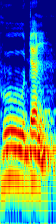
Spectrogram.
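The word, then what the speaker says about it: هدى: Hudan dibacael jelas nah Kalau digabungkan dengan Au ini digabungkan dengan Hamzah kalau tidak digabungkan maka yang dibaca jelas barusan akan berubah cara bacanya nah cara bacanya sekarang adalah dibaca panjang dua harakat dibaca panjang dua harakat contohnya waqolu kunu Huda jadi dibaca panjang dua harakat Huda yang awalnya Hudan kemudian dibaca Huda dananya itu dua harakat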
